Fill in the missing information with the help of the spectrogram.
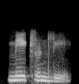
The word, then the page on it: matronly: Indian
